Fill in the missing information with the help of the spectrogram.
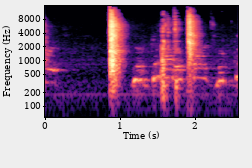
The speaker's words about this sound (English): We're doing a clap. We're doing a big clap. Yes.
